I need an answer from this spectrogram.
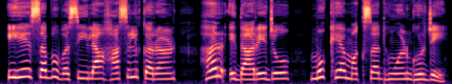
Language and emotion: Sindhi, neutral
